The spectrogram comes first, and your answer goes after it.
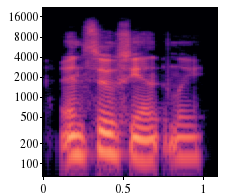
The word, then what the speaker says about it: insouciantly: Insouciantly. That is how you pronounce it.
